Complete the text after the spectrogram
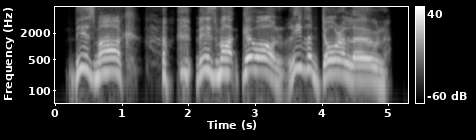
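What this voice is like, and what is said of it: Raised, shouting voice. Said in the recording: “I raise my voice”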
